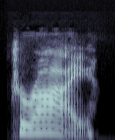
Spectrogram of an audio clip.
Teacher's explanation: everyone does this but it's very common in casual natural speech it might most likely will be pronounced as a CH sound and a r sound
